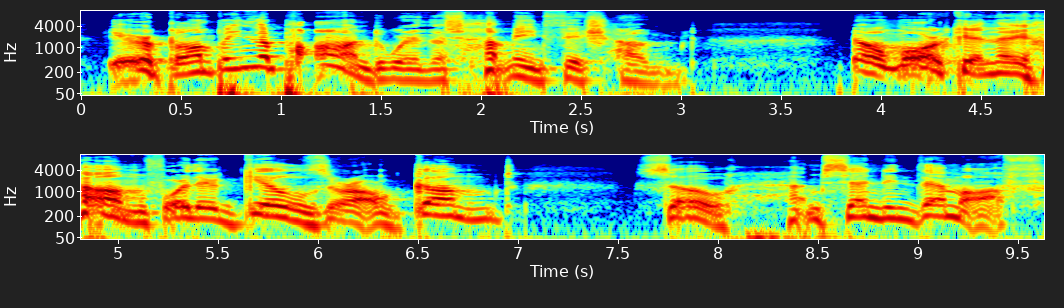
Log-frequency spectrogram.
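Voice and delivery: high, loud, snapping, swooping croak. Reading a story aloud, voicing the Lorax as he scolds: snapping, croaky Lorax voice. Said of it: ""I'm the [name] who speaks for the trees, / He snapped, / I was fixing some pipes when that old nuisance [name] came back with more gripes. / he cried with a cruffulous croak. / snapped the [name]".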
